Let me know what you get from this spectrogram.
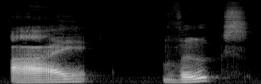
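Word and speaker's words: iVoox: smart speaker, TV or smart device cast Fox I Vuks, which is spelled I V O O X.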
